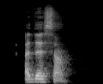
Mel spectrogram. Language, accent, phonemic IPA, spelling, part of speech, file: French, France, /a de.sɛ̃/, à dessein, adverb, LL-Q150 (fra)-à dessein.wav
- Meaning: purposely, deliberately, intentionally, on purpose, by design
